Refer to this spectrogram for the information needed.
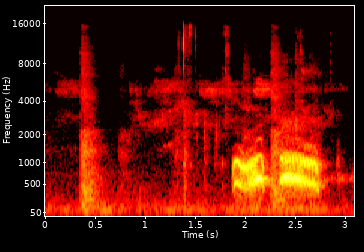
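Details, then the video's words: Spotted dove from Cà Mau used to excite decoy doves: after a faint rustle, one double coo, a short throaty note and a longer warbling one, closing with silence. "TIẾNG CHIM KÍCH MỒI KÍCH BỔI CỰC HAY CỰC CHUẨN, CU GÁY CÀ MAU, GÁC CU GÁY, TIẾNG CHIM KHÔNG TẠP ÂM"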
